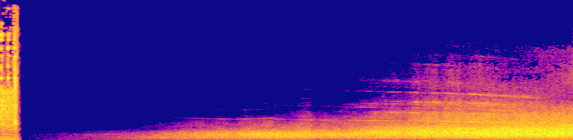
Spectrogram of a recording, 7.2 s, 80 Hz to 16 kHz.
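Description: An old DC-9 jet airplane lands at Ciudad del Carmen, a beach town on Mexico's Yucatan Peninsula, in April 2006: its engines roar in alone, swelling steadily louder over several seconds with a thin high whine riding above the broad rumble.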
